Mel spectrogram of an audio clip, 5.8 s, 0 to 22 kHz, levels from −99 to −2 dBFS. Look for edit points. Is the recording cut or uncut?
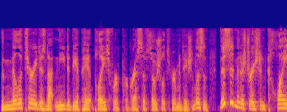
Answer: cut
